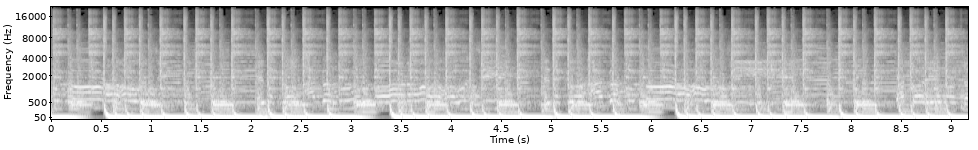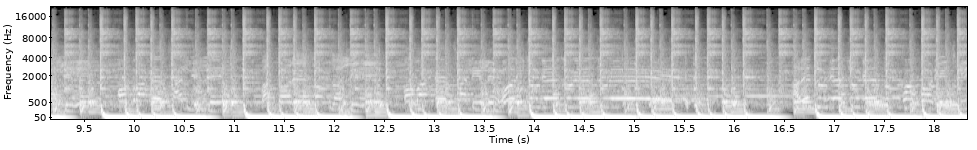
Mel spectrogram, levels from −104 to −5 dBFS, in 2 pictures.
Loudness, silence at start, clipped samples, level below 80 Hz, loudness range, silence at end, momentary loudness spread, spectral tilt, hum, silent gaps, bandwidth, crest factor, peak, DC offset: -7 LUFS; 0 s; 0.5%; -6 dBFS; 1 LU; 0 s; 2 LU; -4 dB/octave; none; none; over 20 kHz; 6 dB; 0 dBFS; under 0.1%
